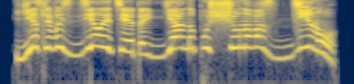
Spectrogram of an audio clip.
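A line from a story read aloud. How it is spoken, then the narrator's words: Shouting with full force. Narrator (Russian): Алиса крикнула, что было сил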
